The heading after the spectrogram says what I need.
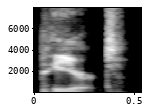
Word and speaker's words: Neil Peart: 70s and 80s oh is that how you pronounce his name i was saying pert is it piert it's peered actually yeah how do you spell that p-e-a-r-t he actually pronounces it piert i actually heard him say it on a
